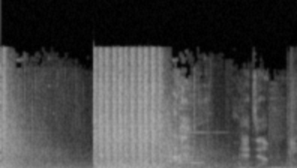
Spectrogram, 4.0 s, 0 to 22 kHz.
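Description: Rapid automatic gunfire at a firing range in Fallout 4, a dense burst of shots starting abruptly and running for about a second, with other game sounds and a faint voice trailing after.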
